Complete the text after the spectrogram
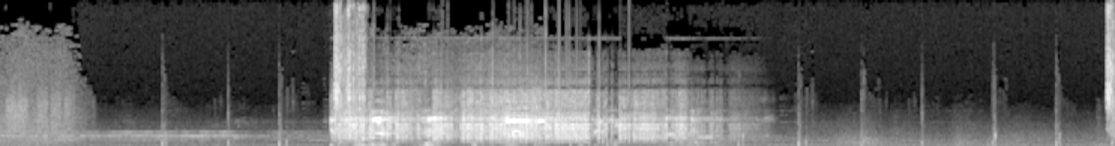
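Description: Footsteps thud on a floor.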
